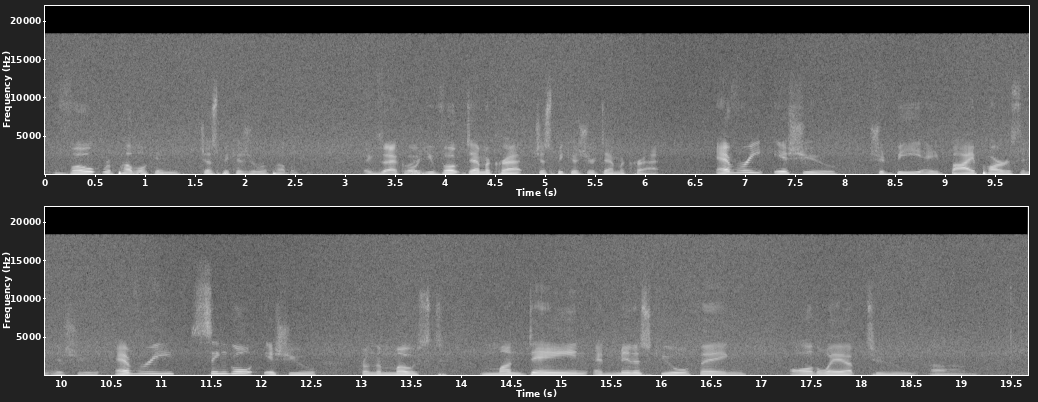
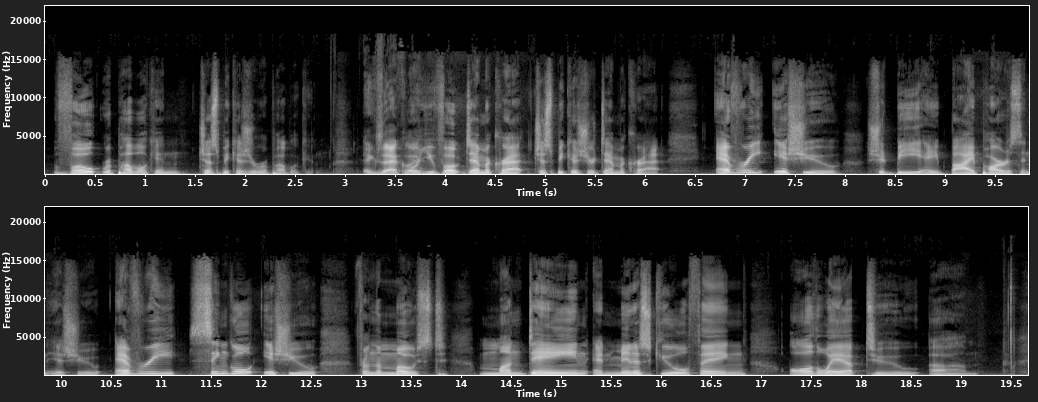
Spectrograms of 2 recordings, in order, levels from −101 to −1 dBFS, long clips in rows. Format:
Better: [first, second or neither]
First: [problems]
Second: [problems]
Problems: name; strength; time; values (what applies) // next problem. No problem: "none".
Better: second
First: hiss; noticeable; throughout; 10 dB below the speech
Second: none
